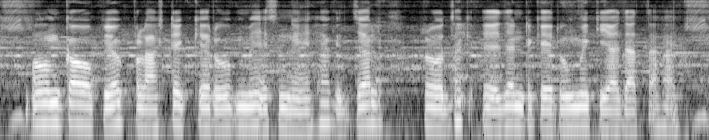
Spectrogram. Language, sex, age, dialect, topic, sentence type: Hindi, male, 18-24, Kanauji Braj Bhasha, agriculture, statement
